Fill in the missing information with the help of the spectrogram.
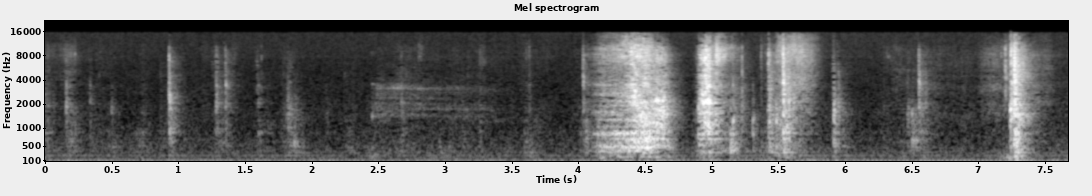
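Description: Sheets of paper sliding and rubbing against each other on a desk, in a few loud rustling strokes about halfway through, after some light taps and followed by one sharp click near the end.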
